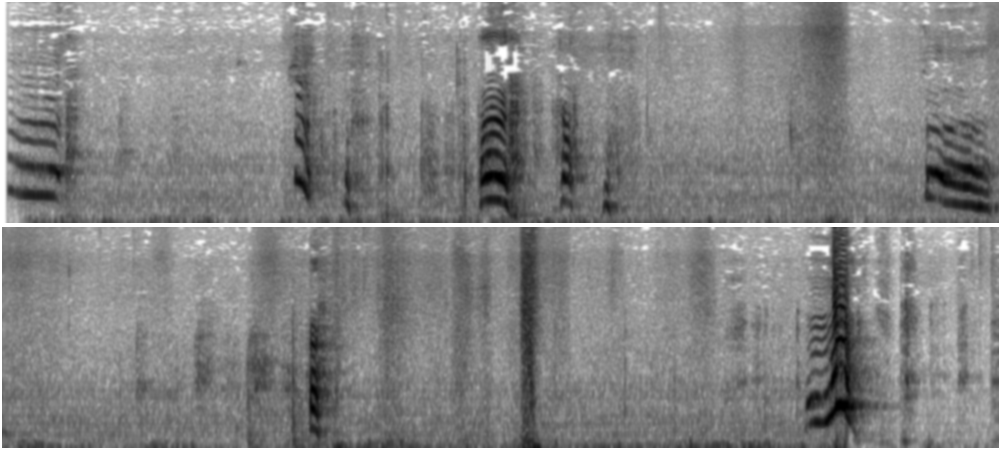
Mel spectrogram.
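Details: A dog gives high, tonal whines that slide downward, broken by short sharp yips and a few quick yelps. The bursts come every one to two seconds, with quiet gaps between them.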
